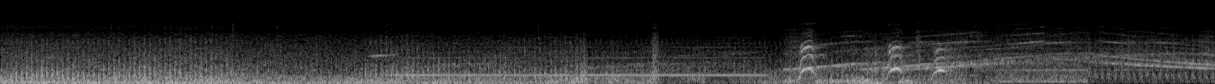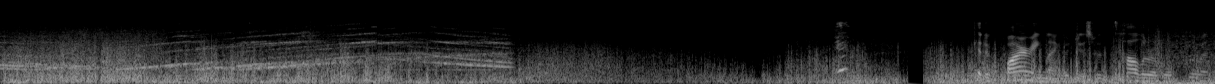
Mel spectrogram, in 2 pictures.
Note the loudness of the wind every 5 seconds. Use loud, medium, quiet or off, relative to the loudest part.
off, off, loud, medium, loud.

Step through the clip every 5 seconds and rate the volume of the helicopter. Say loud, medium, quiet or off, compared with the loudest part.
loud, medium, medium, quiet, off.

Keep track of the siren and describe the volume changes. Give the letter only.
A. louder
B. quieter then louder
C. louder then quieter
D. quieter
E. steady
E.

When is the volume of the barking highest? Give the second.
9 s.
